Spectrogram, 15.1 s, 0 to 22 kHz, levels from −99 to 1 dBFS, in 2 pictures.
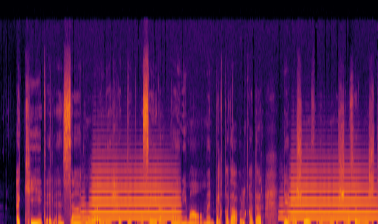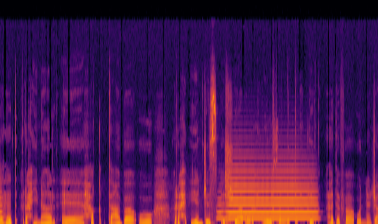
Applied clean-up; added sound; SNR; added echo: none; Trumpet; -1 dB; none.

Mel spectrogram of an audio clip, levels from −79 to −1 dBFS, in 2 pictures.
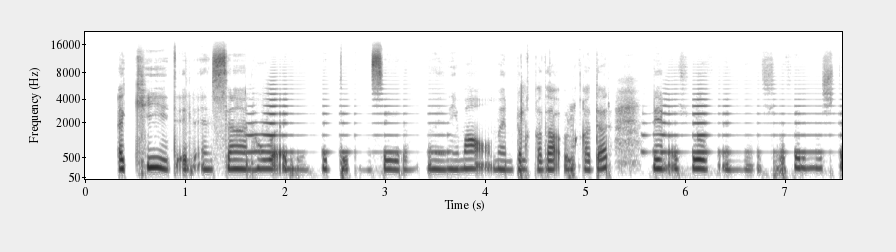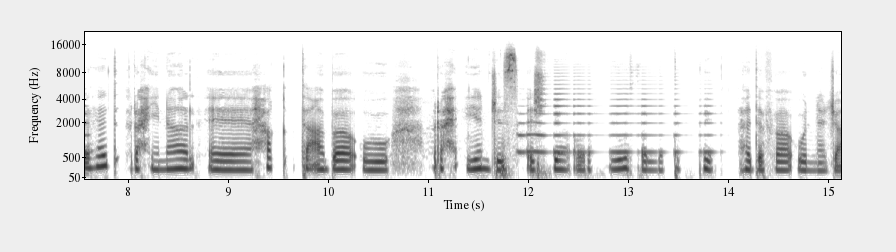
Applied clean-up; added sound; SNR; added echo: neural mask model RNNoise.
